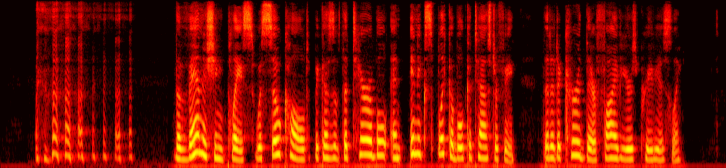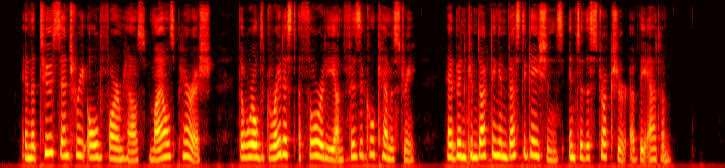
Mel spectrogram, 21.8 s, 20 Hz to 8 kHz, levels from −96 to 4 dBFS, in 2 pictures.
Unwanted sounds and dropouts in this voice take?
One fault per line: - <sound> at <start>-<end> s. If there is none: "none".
- laugh at 0.5-2.1 s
